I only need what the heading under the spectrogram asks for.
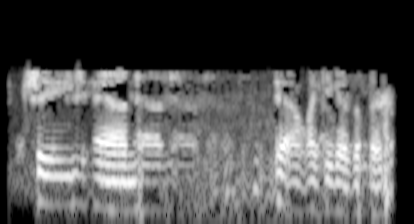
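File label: Incident Tac 2, Scanner audio recording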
